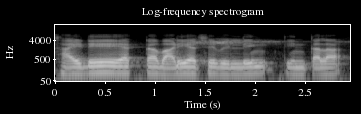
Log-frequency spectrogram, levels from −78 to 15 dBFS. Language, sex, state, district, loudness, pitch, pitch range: Bengali, male, West Bengal, Cooch Behar, -17 LUFS, 110 Hz, 105-115 Hz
